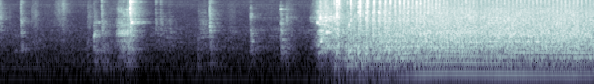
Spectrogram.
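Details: Craftsman small engine that wouldn't start and lacked a muffler, after gasket/muffler refit and cleaning: several cord pulls, then catches and holds a steady even high-speed buzz; running fine.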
